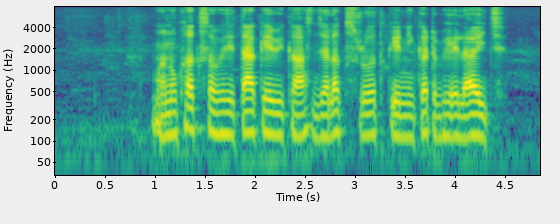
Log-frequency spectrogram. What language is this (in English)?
Maithili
